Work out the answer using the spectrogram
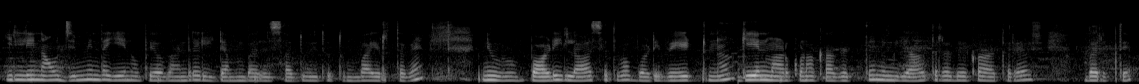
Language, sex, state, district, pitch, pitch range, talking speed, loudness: Kannada, female, Karnataka, Chamarajanagar, 190 Hz, 180-205 Hz, 135 wpm, -33 LUFS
